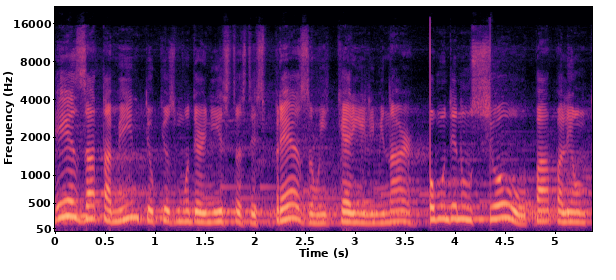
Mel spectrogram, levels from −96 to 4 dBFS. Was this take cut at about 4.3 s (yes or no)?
yes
